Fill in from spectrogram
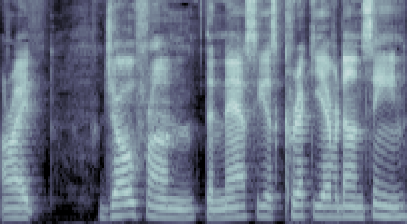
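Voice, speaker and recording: A man with an unremarkable speaking voice, medium in pitch, fairly even in intonation, at a fairly slow pace, in a very clean recording with a silent background. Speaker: podcast co-host. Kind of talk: casual banter.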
